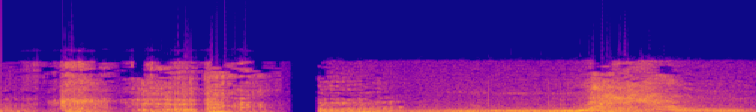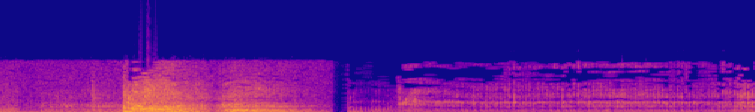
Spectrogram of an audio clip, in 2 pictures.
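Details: Tiger letting out a few short growls, then two deep, swelling roars, ending with a cut to a faint, humming background.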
